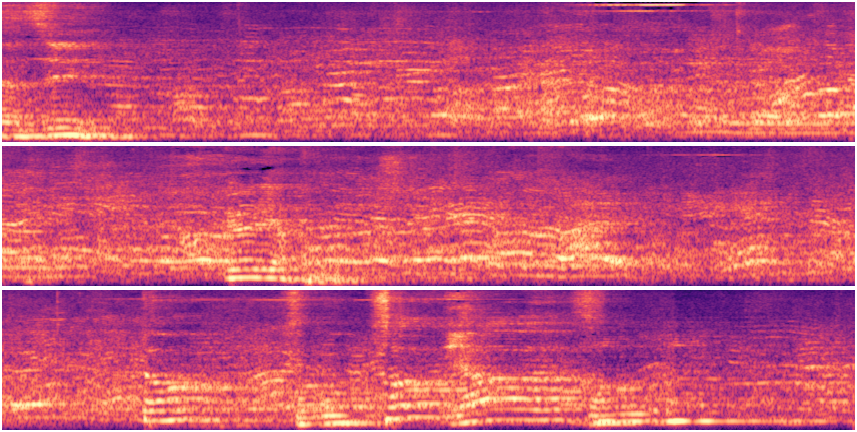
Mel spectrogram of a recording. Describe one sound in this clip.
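A man speaks with animation into a microphone, heard through loudspeakers.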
